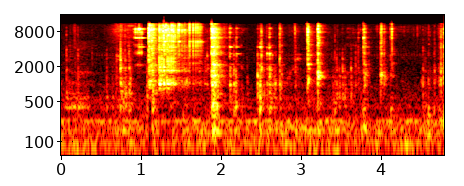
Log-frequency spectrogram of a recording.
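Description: Diecast toy front-loader garbage truck being worked by hand, its stiff lift arms and toy dumpster making small clicks and clinks, with a short scraping rattle about a second in.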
